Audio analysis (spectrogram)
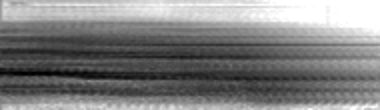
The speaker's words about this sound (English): It seems distant at first, but then the echoes catch up to you, and you hear someone scream.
